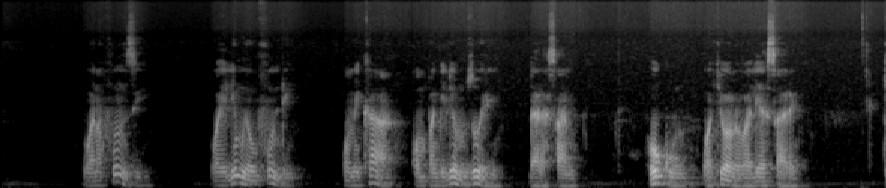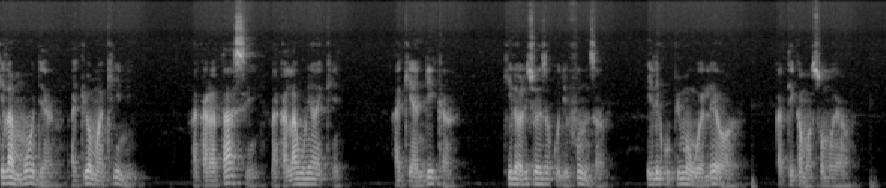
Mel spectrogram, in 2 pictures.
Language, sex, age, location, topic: Swahili, male, 25-35, Dar es Salaam, education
